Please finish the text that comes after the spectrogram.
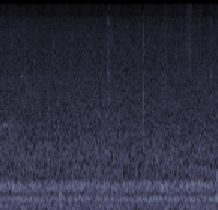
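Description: Honey bees swarming around an opened beehive with two supers on, during an early honey flow in Missouri: a dense, steady buzzing hum, continuous and fairly faint, with occasional individual bees passing close by.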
